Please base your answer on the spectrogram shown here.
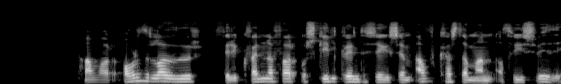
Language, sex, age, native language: Icelandic, male, 20-29, Icelandic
